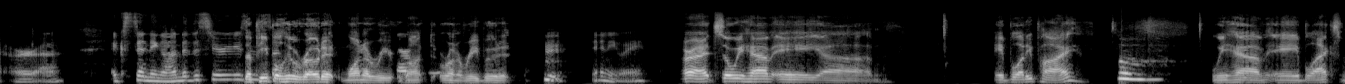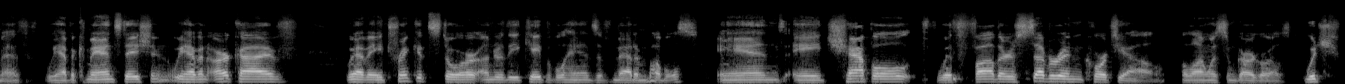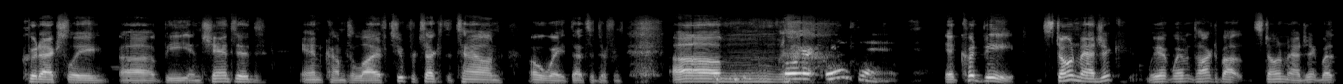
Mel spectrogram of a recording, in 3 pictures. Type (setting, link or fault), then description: link, video call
